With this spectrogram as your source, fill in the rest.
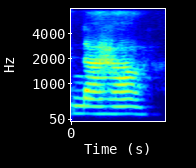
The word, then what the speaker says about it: naha: a reason uh and she naha is how we say her name and um she's called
